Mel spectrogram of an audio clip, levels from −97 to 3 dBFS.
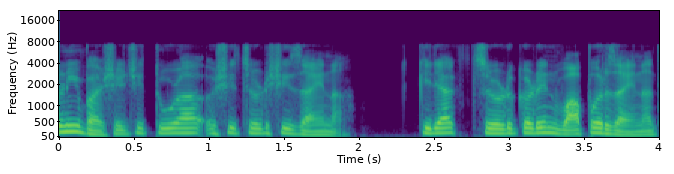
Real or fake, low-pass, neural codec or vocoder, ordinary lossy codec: real; 7.2 kHz; none; none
